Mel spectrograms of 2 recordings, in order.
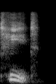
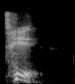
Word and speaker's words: teat: The word T-E-A-T that people used to refer to. – Yeah. – No. – It's not supposed to be said teat. – Oh. – That's really modern. It's tit. – Oh. – T-E-A-T is pronounced tit.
